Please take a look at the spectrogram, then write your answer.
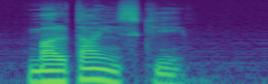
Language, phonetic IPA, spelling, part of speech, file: Polish, [malˈtãj̃sʲci], maltański, adjective / noun, Pl-maltański.ogg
